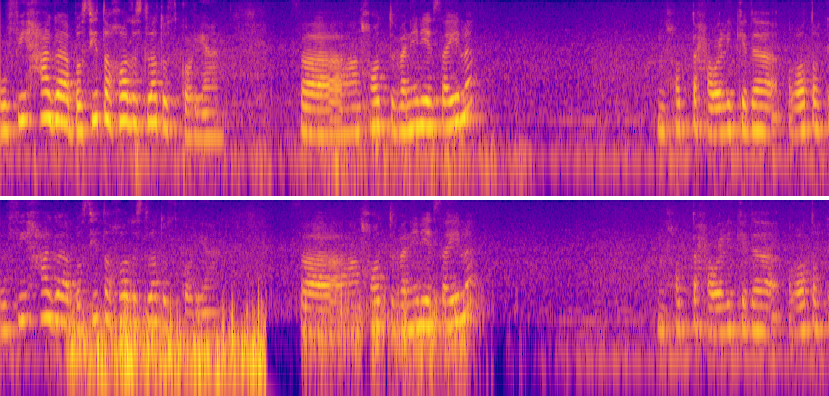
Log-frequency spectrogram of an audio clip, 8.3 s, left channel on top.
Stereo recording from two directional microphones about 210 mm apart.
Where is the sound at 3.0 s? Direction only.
30° left (ahead or behind).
